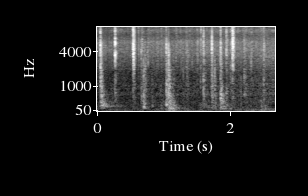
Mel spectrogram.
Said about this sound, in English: A little bit of hail on your vehicle here, Kev.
